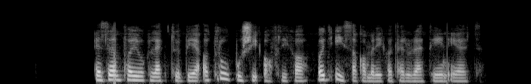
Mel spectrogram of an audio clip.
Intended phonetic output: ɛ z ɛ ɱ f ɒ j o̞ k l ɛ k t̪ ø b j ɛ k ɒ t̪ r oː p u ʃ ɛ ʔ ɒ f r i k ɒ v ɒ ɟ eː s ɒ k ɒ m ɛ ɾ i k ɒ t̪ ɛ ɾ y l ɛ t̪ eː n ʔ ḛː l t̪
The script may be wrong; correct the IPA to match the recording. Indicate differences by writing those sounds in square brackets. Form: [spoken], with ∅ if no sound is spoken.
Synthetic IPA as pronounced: ɛ z ɛ ɱ f ɒ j o̞ k l ɛ k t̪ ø b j ɛ [ʔ] ɒ t̪ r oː p u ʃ [i] ʔ ɒ f r i k ɒ v ɒ ɟ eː s ɒ k ɒ m ɛ ɾ i k ɒ t̪ ɛ ɾ y l ɛ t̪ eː n ʔ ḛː l t̪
